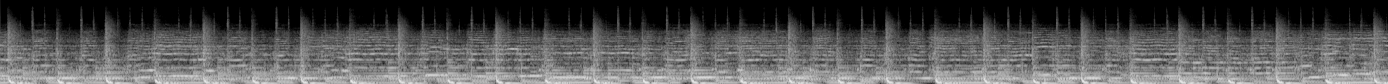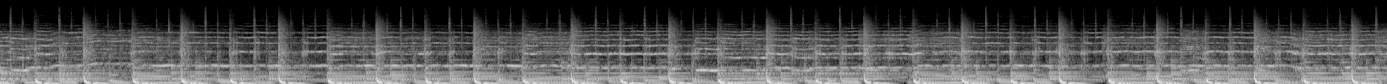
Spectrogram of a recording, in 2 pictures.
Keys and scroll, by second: 1.2 2, 6.1 4, 7.9 Return.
